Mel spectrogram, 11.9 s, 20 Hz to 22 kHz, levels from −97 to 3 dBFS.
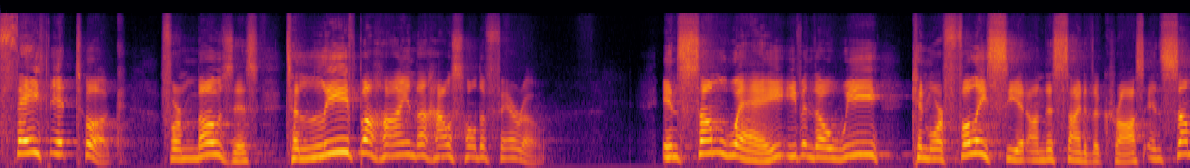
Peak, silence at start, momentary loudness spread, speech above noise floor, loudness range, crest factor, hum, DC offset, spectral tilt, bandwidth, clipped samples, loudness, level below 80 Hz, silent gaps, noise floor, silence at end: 0 dBFS; 0 s; 13 LU; 45 dB; 4 LU; 20 dB; none; under 0.1%; -3 dB/octave; 16 kHz; under 0.1%; -19 LUFS; -66 dBFS; none; -64 dBFS; 0 s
